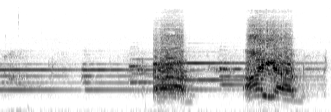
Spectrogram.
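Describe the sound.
A clock chimes, its steady, ringing tones sustaining throughout while people talk over it in two short bursts.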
